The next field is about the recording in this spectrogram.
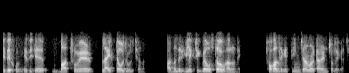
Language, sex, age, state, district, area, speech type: Bengali, male, 18-30, West Bengal, Howrah, urban, conversation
